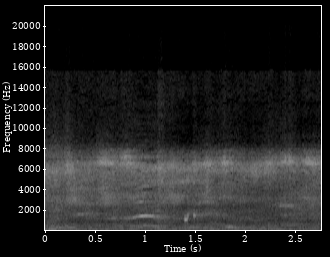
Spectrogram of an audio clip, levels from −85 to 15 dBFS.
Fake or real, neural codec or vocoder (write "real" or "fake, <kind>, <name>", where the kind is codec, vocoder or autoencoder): fake, autoencoder, DAC-VAE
